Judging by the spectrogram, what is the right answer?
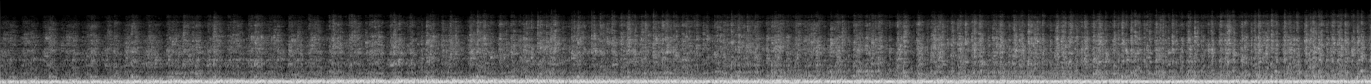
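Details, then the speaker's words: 1955 Chevy at its first start in 16 years: loud, low, lumpy, uneven idle with no clean rhythm. Timing not yet set and the unfamiliar carburettor is untuned; rough running. "trying to figure out how to haidle this thing down because this corporator is not one that I'm familiar with and someone made my father has lost paperwork so it runs like ass"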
